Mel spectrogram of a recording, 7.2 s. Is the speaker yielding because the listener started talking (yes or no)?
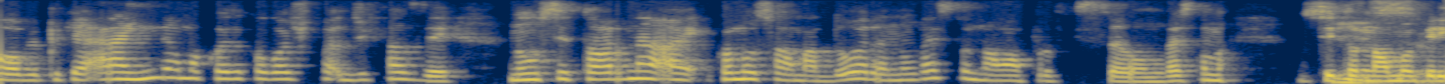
no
